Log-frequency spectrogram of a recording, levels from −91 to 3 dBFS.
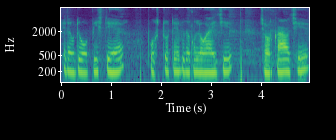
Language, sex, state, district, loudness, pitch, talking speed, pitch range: Odia, female, Odisha, Sambalpur, -20 LUFS, 200 Hz, 120 wpm, 195-210 Hz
